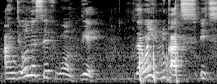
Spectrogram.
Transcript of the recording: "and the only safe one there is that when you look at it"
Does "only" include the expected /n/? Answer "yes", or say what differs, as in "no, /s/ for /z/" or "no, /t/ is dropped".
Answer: yes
